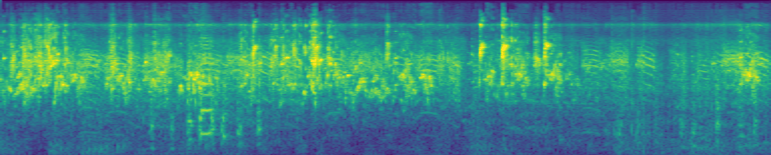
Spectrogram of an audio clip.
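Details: Many budgerigars in an outdoor aviary colony chattering, a busy mix of warbled chirps, clicks and short squeaky notes overlapping continuously, with some soft rustling underneath.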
